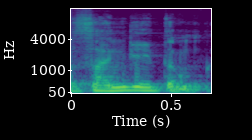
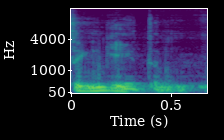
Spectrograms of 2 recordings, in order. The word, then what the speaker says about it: Geetham: In Tamil Nadu, he used to get very upset because say Mr. Sangeetham. No, it is Geetham, please.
